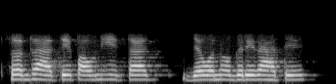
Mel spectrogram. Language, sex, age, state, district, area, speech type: Marathi, female, 30-45, Maharashtra, Wardha, rural, conversation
